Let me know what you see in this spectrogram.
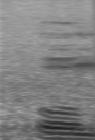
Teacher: ओम कभी भी आप झटका में नहीं बोलते हैं ओम खिंचाव के साथ बोला जाता है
